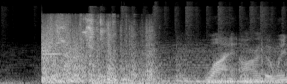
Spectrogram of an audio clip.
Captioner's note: loud impact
